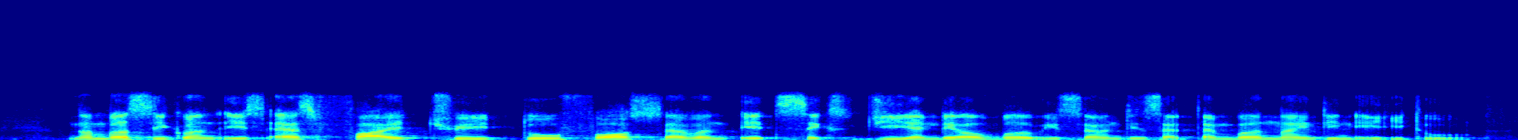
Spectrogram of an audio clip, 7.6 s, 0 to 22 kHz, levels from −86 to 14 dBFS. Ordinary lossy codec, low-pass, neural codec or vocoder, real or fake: Opus, 32 kbps; 7.2 kHz; codec, 16 kHz, 8 kbps, FreqCodec, smaller model; fake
